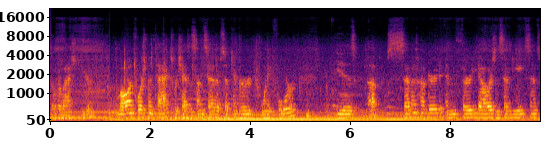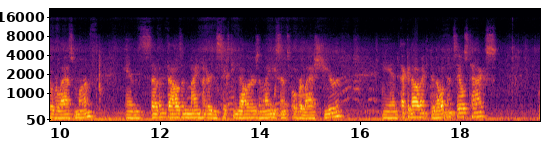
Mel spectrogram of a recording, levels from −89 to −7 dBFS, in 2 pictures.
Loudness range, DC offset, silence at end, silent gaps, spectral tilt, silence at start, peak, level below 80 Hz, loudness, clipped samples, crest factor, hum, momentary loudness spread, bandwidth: 3 LU; under 0.1%; 0 s; none; -7.5 dB/octave; 0 s; -2 dBFS; -26 dBFS; -20 LUFS; under 0.1%; 18 dB; none; 9 LU; 9.6 kHz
